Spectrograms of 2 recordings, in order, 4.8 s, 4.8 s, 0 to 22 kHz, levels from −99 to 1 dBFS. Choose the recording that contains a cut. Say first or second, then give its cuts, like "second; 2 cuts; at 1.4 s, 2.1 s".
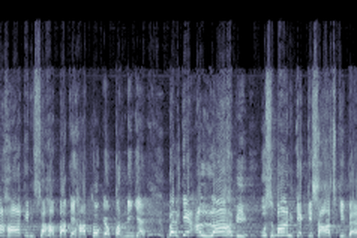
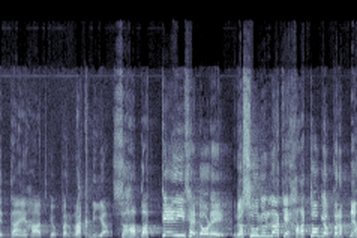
second; 2 cuts; at 1.5 s, 3.0 s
